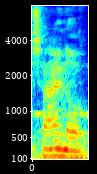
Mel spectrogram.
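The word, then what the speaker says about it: Qin: Chinese period in the Chin dynasty which is Q I N but it's pronounced chin like on your chin.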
